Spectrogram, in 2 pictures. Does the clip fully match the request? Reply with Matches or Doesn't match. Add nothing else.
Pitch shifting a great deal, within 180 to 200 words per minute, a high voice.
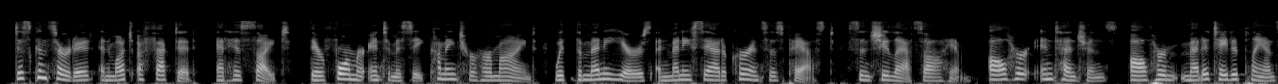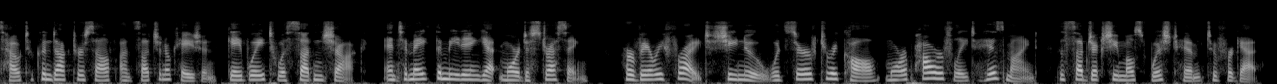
Doesn't match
